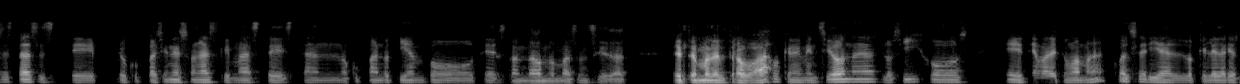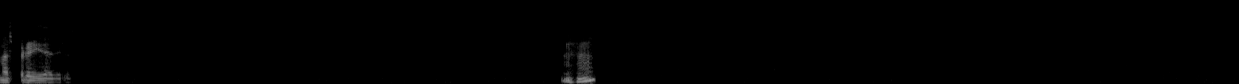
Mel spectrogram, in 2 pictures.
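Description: Speex codec damage runs through the whole clip. This CELP speech coder models the voice as a filter driven by an excitation signal, and here it has too few bits to describe that excitation faithfully. The speech comes out plainly noisy and hoarse, which fits a wideband mode running at roughly 17 kbps. What lies above 4 kHz is a shaped, hissy fill rather than true detail.

A section at the wrong speed runs from 4.96 to 7.64 s. The playback rate drops to 0.867 of normal, so speed and pitch fall together. The voice sounds about three semitones deeper and noticeably slower, then snaps back to its normal rate at the end of the stretch. The likely cause is that this segment was played or rendered against a mismatched clock, stretching it out in time.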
